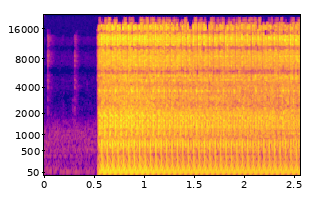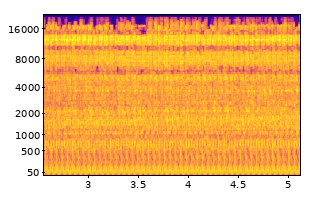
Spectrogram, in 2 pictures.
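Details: 186 diesel after overhaul (new crankshaft, piston, con rod, bearings, seals, fuel system) following overheating and oil starvation damage; fires at once, steady even thump about four beats a second, no knock; normal running.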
